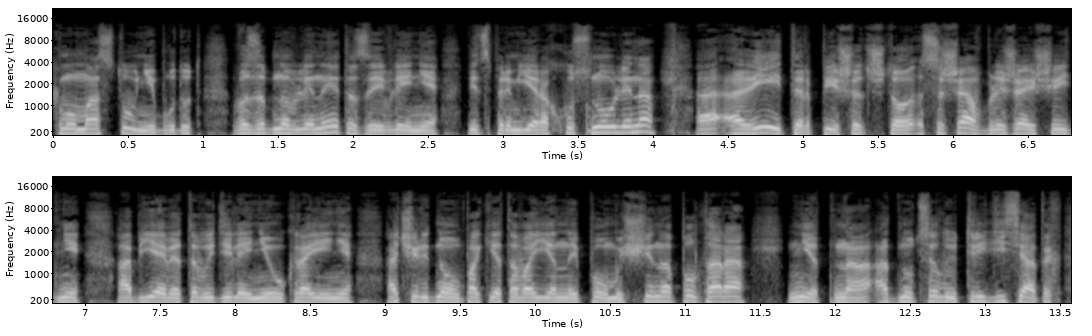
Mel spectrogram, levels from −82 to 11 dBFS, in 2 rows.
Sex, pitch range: male, 130-150 Hz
